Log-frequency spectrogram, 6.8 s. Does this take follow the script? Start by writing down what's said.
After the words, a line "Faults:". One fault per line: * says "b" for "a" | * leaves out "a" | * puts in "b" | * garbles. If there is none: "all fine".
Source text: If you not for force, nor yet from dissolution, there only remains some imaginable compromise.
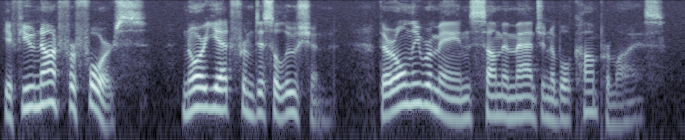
If you not for force, nor yet from dissolution, there only remains some imaginable compromise.
Faults:
all fine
